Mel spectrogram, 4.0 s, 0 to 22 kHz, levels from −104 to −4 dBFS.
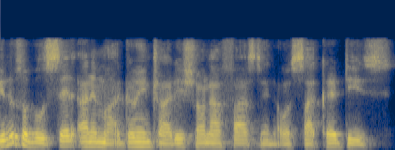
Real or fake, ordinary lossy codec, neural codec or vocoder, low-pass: fake; none; codec, 16 kHz, 1.1 kbps, Voila-Tokenizer; none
